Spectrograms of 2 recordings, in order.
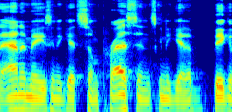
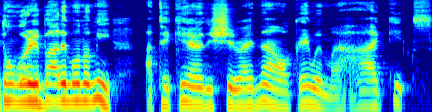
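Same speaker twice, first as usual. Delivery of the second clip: put-on French accent, a bit higher pitched; 7 semitones higher than usual. Joking about Van Damme playing an American soldier as Guile; Jean-Claude Van Damme impression. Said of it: "with that fucking French accent".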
